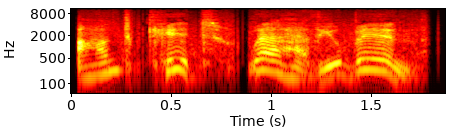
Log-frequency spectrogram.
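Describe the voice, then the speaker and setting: In a novel reading, a man plays an exasperated lord, clipped and incredulous. His voice is bright and swoops about, over faint noise. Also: high voice, wildly swooping pitch, unhurried, pitched above the performer's own voice, full character voice. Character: flustered, exasperated English lord, family father.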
